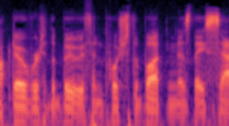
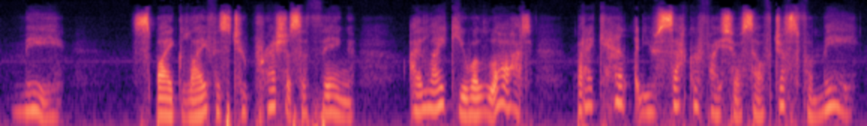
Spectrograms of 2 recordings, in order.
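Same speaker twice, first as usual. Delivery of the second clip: higher lady's voice, gently pleading; pleading Rarity; 9 semitones higher than usual. Acted.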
